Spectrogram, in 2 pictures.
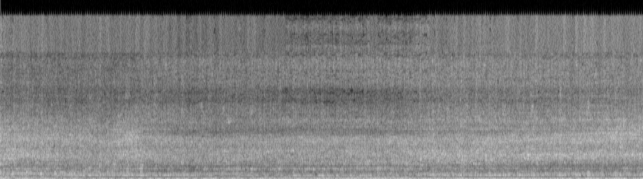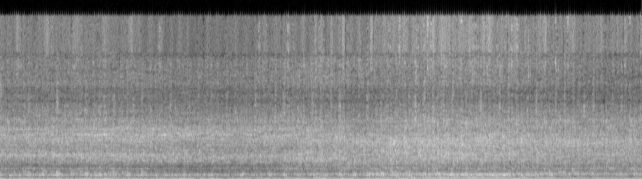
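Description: Idling engine with a loose, irregular knocking of about three or four a second over a low rumble; source not identified.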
